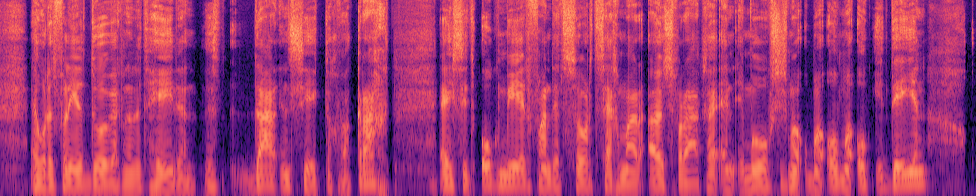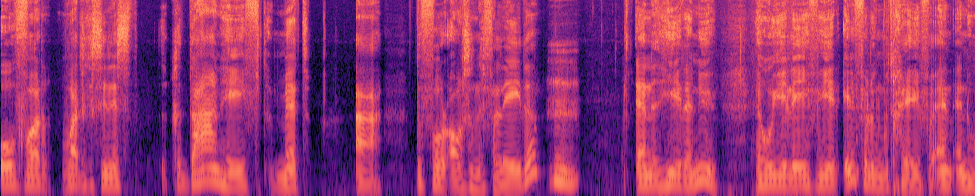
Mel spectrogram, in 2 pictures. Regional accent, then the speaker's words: Suriname; Ik kom niet uit Amerika, ik kom niet uit Brazilië, ik kom niet uit China. Maar ik kom uit Suriname.

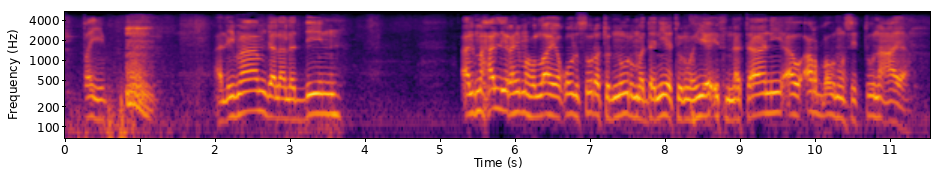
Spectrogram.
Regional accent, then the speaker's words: Sudan; ناس وزارة التربية والتعليم عندنا في السودان

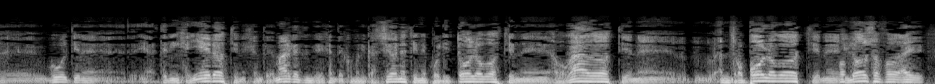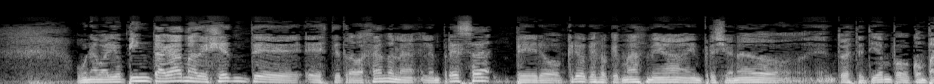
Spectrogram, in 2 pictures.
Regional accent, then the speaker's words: Buenos Aires, Argentina; born there; Yo nací en Buenos Aires, Argentina.

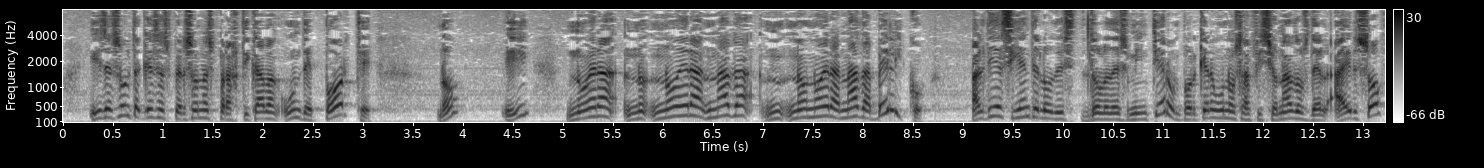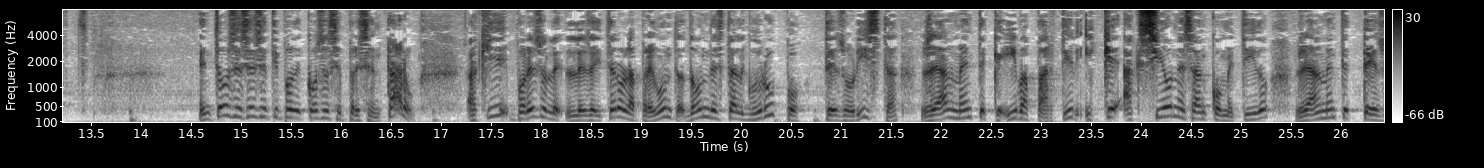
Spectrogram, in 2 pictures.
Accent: Bolivia; usted y yo como bolivianos hubiéramos permitido eso

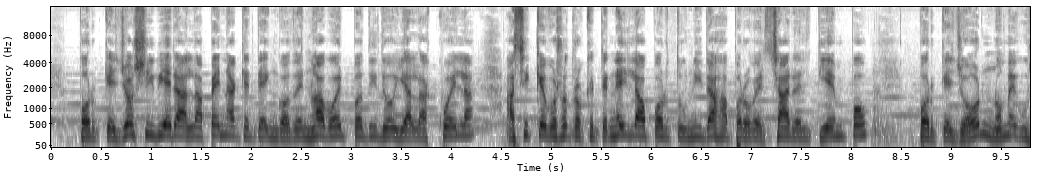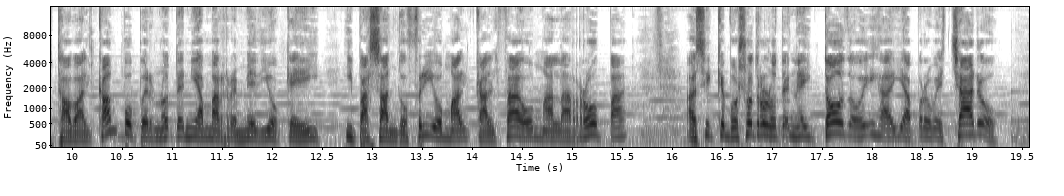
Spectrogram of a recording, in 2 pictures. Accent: Arroyo de la Luz, Extremadura, Spain; Soy de Arroyo de la Luz. Mi padre era del campo, sembraba trigo, cebada y todas esas cosas. Entonces, soy la mayor de 5 hermanas. No tengo hermanos.

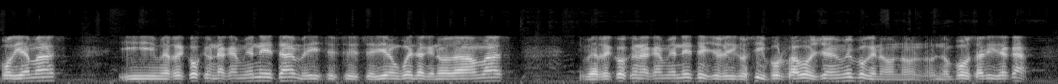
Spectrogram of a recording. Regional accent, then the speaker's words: Buenos Aires, Argentina; born there; Yo nací en Buenos Aires, sí, en el hospital británico, en el hospital bancario, que está enfrente a la Plaza Irlanda.

